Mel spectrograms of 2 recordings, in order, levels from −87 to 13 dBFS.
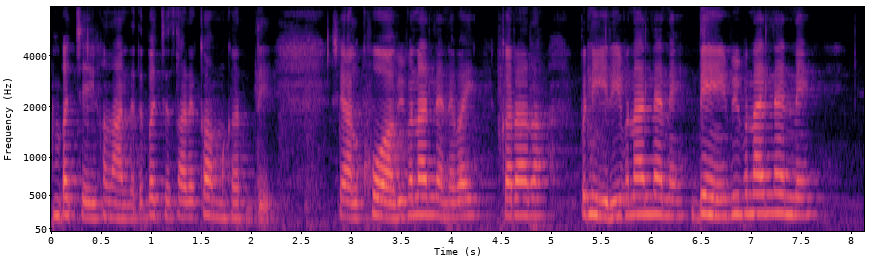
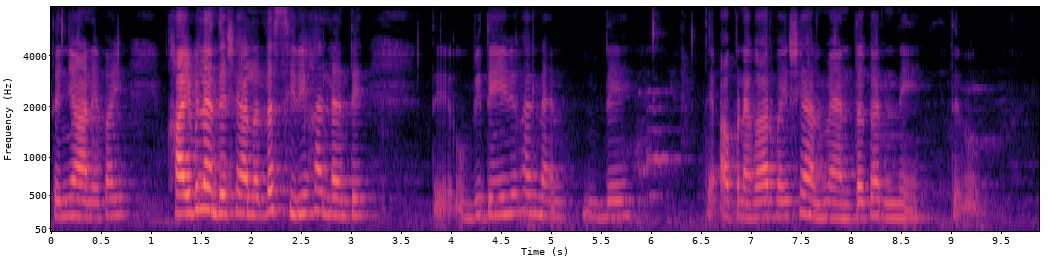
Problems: none marked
